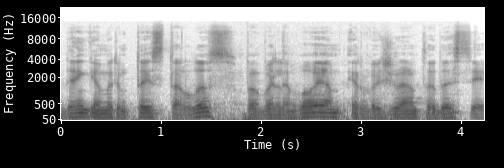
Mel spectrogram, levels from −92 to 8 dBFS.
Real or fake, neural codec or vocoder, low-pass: fake; vocoder, 48 kHz, 128 mel bands, Vocos; 14.4 kHz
